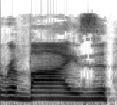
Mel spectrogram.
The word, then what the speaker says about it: revise: form of this verb the verb is to revise with the Z sound it's spelled with an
